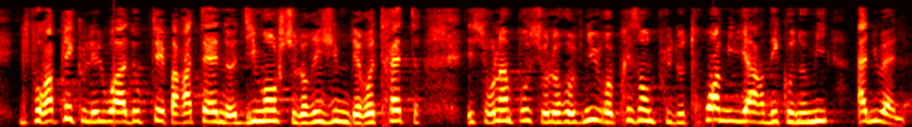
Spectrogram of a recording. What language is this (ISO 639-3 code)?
fra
